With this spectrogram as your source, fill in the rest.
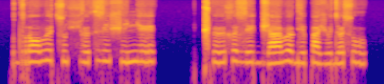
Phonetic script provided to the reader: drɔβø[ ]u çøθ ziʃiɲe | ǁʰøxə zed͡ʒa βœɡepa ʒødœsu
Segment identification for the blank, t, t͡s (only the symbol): t͡s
